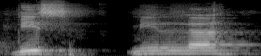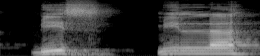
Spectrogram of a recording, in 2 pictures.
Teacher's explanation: bis dipanjangkan bis karena dia rakhawah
